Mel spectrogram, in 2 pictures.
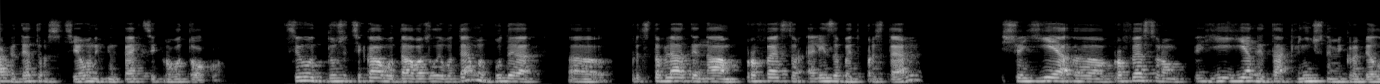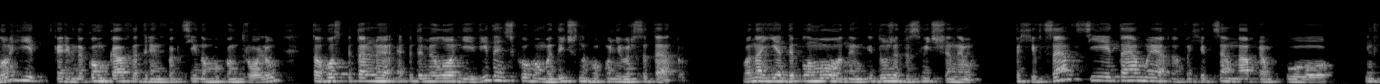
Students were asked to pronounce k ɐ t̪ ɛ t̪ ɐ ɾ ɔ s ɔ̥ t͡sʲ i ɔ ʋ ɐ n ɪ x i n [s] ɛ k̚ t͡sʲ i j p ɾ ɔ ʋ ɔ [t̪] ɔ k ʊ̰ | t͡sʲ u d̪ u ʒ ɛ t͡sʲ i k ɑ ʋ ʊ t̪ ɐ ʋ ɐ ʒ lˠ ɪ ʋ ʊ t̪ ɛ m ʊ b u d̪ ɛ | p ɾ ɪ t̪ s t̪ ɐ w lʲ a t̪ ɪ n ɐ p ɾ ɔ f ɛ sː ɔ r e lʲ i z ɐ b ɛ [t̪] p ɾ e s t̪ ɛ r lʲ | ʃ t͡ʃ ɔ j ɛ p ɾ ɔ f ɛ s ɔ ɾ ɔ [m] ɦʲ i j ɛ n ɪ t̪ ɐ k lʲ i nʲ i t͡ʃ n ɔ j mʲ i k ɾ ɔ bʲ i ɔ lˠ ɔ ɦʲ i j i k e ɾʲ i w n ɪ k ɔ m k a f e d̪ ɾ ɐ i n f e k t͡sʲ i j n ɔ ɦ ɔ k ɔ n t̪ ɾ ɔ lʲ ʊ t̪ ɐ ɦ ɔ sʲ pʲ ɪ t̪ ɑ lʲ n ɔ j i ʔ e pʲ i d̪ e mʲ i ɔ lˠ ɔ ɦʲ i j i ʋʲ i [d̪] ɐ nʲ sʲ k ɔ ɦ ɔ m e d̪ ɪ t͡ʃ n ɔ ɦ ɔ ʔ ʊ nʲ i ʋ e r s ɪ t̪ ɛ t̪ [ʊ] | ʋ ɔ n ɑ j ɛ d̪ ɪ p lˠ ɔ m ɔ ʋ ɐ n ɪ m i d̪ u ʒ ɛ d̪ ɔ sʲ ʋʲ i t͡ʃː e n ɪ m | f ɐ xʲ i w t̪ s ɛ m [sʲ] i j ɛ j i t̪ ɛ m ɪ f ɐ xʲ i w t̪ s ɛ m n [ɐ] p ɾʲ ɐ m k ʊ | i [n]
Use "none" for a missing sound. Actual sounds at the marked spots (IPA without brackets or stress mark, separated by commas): f, t̪, t̪, m, d̪, ʊ, t͡sʲ, ɑ, n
